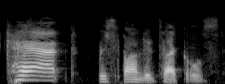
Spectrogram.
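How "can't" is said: high, louder, mock-terrified; thick with terror. A narrator's reading. Freckles pretending terror to the lobbyist. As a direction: fake the boy's terror, pushed up high. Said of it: "his voice thick with terror".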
